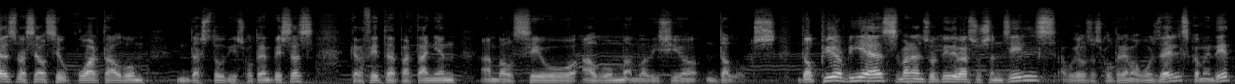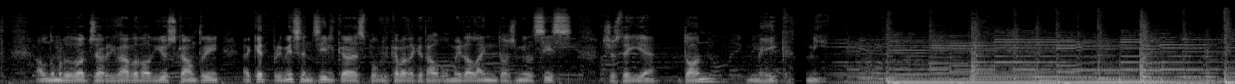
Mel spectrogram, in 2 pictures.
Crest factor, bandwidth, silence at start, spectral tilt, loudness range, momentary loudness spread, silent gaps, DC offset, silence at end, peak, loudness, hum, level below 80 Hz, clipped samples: 18 dB; 15.5 kHz; 0 s; -4 dB/octave; 8 LU; 11 LU; none; under 0.1%; 0 s; -12 dBFS; -29 LUFS; none; -42 dBFS; under 0.1%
